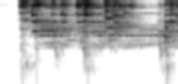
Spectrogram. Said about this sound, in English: wind chimes.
